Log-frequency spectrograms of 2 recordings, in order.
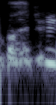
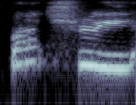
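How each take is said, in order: First: Put-on "battery" in an Igbo accent, all three syllables sounded; high-pitched mimicked "battery" with Igbo vowels. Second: "battery" squeezed to two syllables, as batch-ree; high-pitched mock correction, "battery" said as bat-tree; corrected battery. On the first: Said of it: "that with the Igbo accent". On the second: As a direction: imitate the corrected "battery", middle vowel dropped. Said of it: "It's not battery".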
